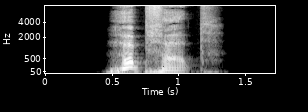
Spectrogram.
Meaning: second-person plural subjunctive I of hüpfen
- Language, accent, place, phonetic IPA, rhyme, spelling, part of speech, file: German, Germany, Berlin, [ˈhʏp͡fət], -ʏp͡fət, hüpfet, verb, De-hüpfet.ogg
